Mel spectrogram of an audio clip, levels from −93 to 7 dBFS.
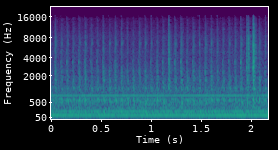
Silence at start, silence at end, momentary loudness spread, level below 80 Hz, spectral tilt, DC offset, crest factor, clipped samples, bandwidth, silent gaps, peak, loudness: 0 s; 0 s; 2 LU; -60 dBFS; -4 dB/octave; under 0.1%; 24 dB; under 0.1%; 17 kHz; none; -12 dBFS; -38 LUFS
